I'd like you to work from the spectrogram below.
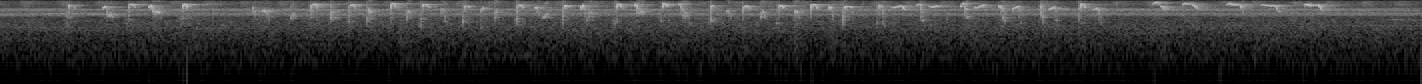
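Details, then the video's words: Mid-mountain berrypecker (Melanocharis longicauda), a small bird of mid-mountain forest, singing a long, unbroken run of thin, very high chips and twitters, tumbling quickly along without pause, described as kemade-like but more powerful. "buah dada kuning, berkicau seperti kemade, namun power lebih keras"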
